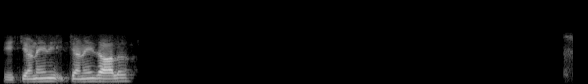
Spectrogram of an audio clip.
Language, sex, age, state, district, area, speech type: Dogri, male, 30-45, Jammu and Kashmir, Kathua, rural, conversation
